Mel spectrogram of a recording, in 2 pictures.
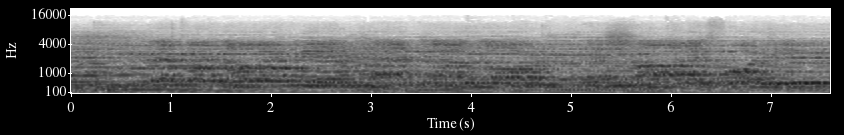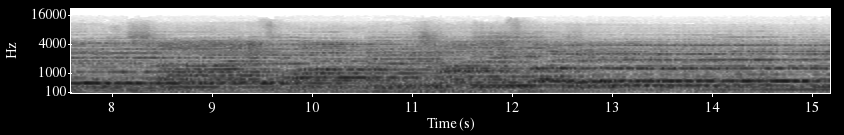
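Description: Children's choir singing live, many young voices together holding long sustained notes.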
